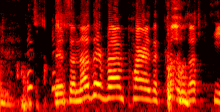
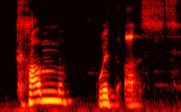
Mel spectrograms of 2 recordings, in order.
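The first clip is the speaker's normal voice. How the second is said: very intimidating, menacing, low deep voice; 6 dB quieter than usual. Voicing bouncers who glare the players down: very intimidating deep voice. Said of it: "in a very intimidating, deep voice".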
